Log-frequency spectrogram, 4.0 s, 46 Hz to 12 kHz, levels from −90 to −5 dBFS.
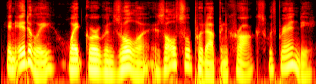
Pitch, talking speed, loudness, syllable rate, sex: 120 Hz, 180 wpm, -20 LUFS, 5.5 syllables/s, male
